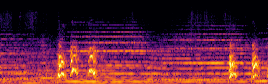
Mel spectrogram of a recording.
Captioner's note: dogs barking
